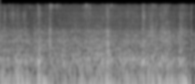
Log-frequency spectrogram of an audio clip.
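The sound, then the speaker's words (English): A car driving over a bumpy road, giving a loud, continuous rumble broken by many small jolts and knocks throughout. “Fuck me, now I'm driving over this bumpy ass fucking road because I'm trying to avoid driving into the sun.”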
